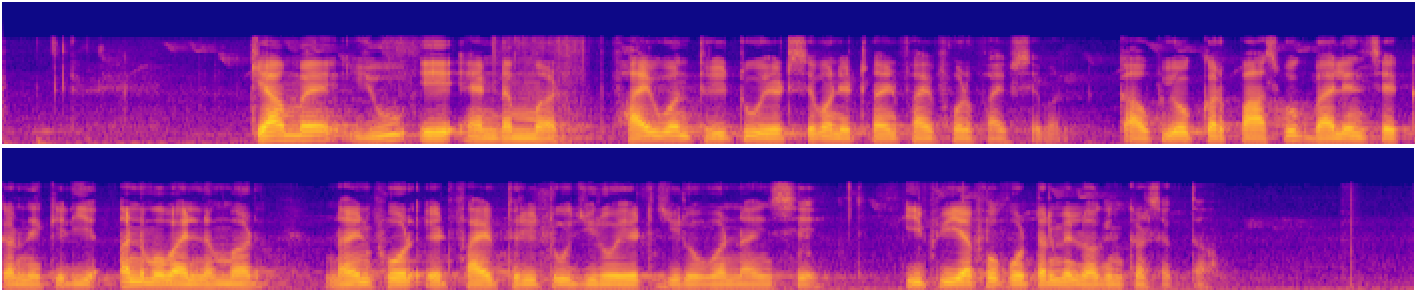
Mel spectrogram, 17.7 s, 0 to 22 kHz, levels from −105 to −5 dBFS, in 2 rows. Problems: constant background noise, echo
